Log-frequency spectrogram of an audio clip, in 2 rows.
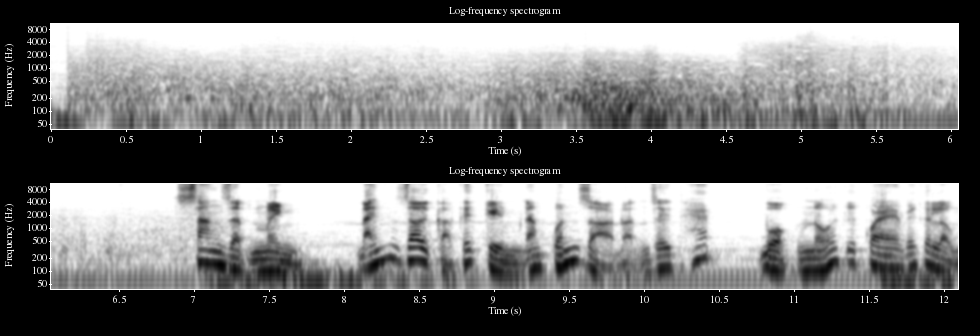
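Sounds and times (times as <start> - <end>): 
deafening thunderclap: 0.1 - 8.7
speech: 7.0 - 12.0.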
